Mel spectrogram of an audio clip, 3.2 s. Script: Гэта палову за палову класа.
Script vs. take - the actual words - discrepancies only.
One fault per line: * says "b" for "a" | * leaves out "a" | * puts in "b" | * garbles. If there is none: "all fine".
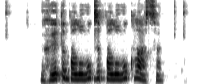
all fine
